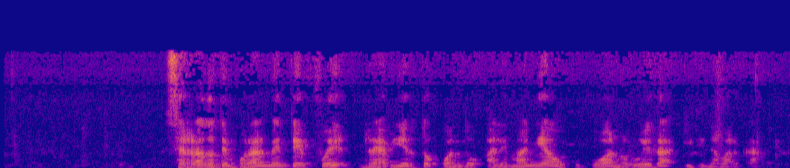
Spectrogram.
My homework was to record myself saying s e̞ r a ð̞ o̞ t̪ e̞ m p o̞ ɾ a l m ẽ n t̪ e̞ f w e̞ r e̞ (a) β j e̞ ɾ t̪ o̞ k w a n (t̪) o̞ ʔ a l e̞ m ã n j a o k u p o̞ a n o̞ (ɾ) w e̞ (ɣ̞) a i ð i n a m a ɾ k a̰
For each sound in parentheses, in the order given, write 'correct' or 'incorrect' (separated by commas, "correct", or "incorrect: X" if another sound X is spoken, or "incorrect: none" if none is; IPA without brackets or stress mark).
correct, incorrect: d̪, correct, correct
